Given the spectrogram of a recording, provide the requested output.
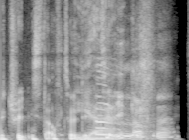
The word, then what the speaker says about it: Diptyque: I've got Diptyque candles now. – Oh, wow. – Which, for a while, he was pronouncing as Dick Pick candles.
